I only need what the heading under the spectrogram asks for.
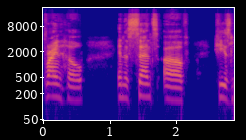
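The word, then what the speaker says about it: Bryan Gil: I like Brian Hill, as they pronounce it correctly. I like Brian Hill in the sense of he's not afraid to attack the defenders, very creative.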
